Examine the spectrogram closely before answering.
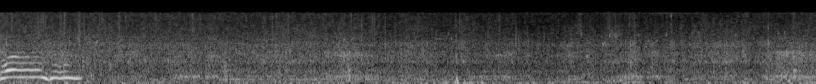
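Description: A person's voice holds a long sung note that breaks off about a second in. After that comes a steady, even outdoor rushing noise with faint distant voices.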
